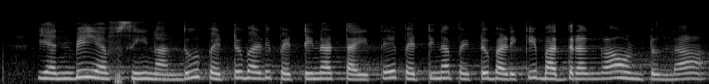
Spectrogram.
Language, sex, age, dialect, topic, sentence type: Telugu, female, 18-24, Southern, banking, question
